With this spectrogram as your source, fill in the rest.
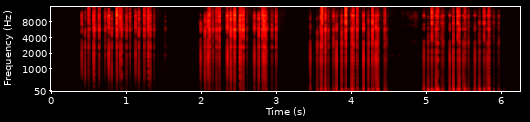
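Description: Fingertips and short nails tap a flat, solid, clear acrylic plate with embedded bubbles, held in both hands. Four bursts of quick, uneven tapping are heard, each a cluster of short, dry clicks with a soft low thump, separated by brief pauses. The last two bursts are louder and fuller.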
